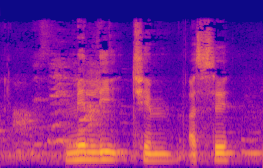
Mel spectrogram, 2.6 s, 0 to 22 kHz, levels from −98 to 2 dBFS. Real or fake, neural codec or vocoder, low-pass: real; none; 14.4 kHz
